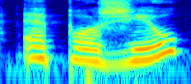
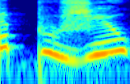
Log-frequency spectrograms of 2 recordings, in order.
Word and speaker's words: apogeu: E surpreendi-me porque os nossos dicionários de referência aceitam as duas pronúncias apogeu com o aberto hum. e apogeu com o Portanto, a resposta é que as duas formas de pronúncia são aceites.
